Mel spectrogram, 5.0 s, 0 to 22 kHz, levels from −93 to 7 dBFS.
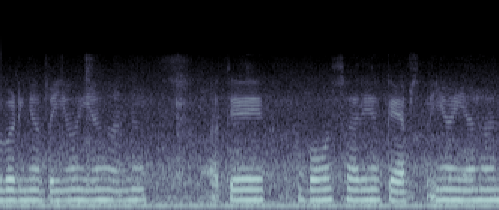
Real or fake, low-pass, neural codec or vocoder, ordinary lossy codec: real; none; none; none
